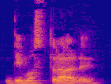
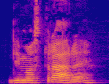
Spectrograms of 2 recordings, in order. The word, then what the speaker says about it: dimostrare: To demonstrate in Italian is dimostrare, dimostrare. – Dimostrare. – That's spelled D-I-M-O-S-T-R-A-R-E. So actually, we have a couple of changes there from demonstrate. The N goes and the D-E of demonstrate becomes D-I in Italian.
